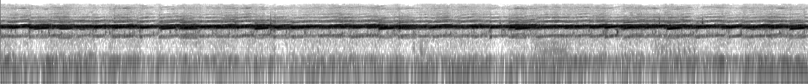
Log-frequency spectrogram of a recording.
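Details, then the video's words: Spring peepers calling from a frog pond at night early in the year: a dense, unbroken chorus of high, shrill peeps blending into a steady ringing wall of sound, with a faint low hum underneath. "Relaxing Tree Frog Sounds"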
